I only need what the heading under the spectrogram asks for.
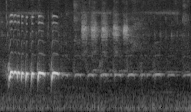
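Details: A local zebra dove, recorded as a lure for others of its kind, gives a short burst of rapid, rolling coo pulses. These fade into a soft, sustained hum, with a few faint high chirps behind.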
